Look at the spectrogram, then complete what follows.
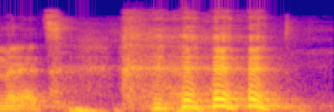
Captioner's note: laughter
